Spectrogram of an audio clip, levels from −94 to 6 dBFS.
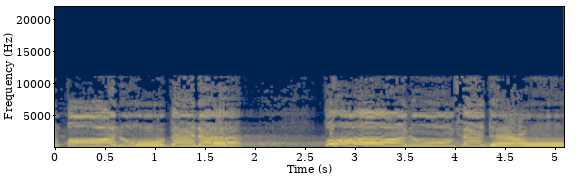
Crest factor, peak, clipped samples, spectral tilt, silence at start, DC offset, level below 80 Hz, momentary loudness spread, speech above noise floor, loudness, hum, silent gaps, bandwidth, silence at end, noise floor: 12 dB; 0 dBFS; under 0.1%; -3 dB/octave; 0 s; under 0.1%; -60 dBFS; 8 LU; 21 dB; -12 LUFS; none; none; 11.5 kHz; 0 s; -33 dBFS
